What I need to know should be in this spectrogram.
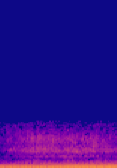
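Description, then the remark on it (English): A powerful black sedan speeds through the night along a highway far out of town, its car engine humming steadily at speed: a continuous low droning roar with road noise, sustained, no voices present. “a powerful black sedan speeds through the night, far out of town on a highway for the West.”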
